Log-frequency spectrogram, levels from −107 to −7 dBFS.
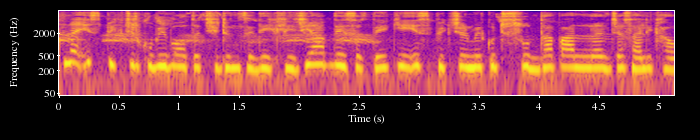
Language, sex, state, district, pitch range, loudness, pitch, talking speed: Hindi, female, Himachal Pradesh, Shimla, 240-270 Hz, -15 LUFS, 255 Hz, 280 wpm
